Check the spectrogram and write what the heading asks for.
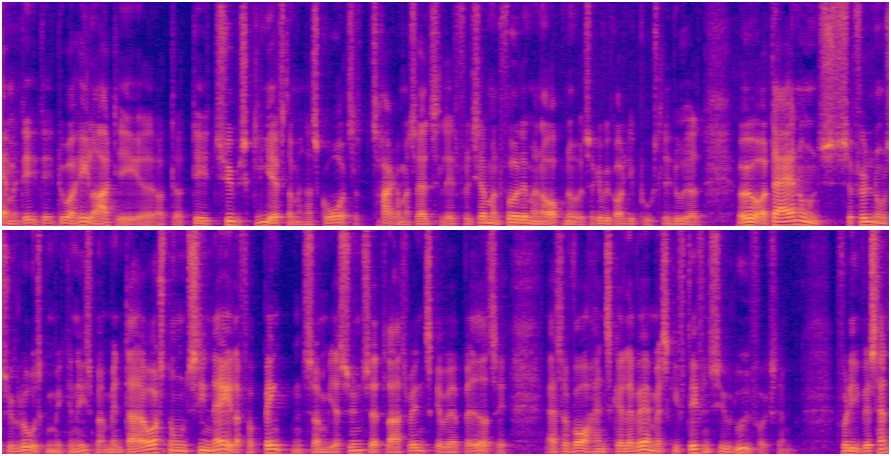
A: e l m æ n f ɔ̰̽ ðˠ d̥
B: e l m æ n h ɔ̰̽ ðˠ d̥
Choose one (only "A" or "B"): A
